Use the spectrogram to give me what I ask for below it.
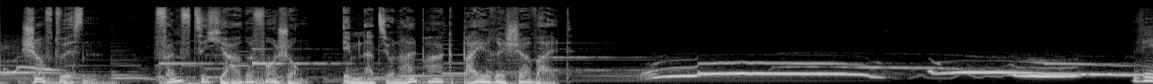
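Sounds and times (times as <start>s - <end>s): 
wolves howling: 0.0s - 1.0s, 6.4s - 11.4s
speech: 0.2s - 5.8s, 11.3s - 11.5s.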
